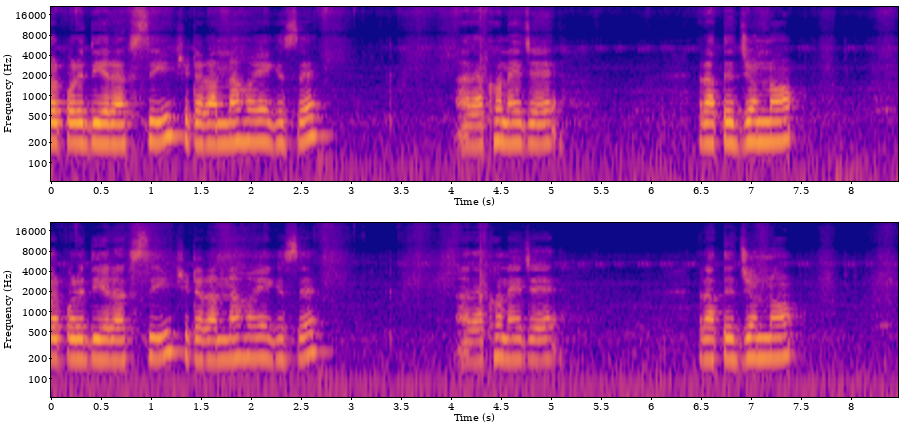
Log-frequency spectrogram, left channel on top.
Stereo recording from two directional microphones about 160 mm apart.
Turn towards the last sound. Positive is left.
turn(degrees=10)  # may be behind; listen again after turning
